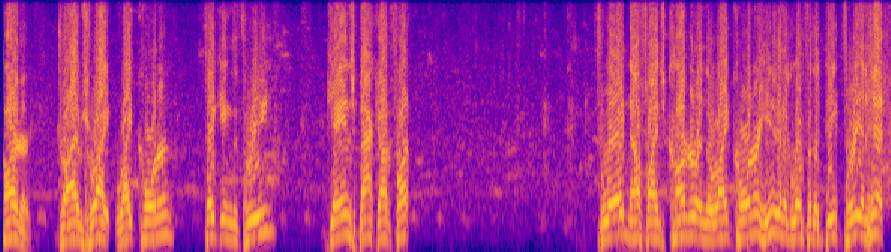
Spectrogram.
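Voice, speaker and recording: A man's voice: on the high side, measured pace, pauses often, poor audio. An American man doing live radio basketball play-by-play in terse, clipped phrases. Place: courtside in a large indoor arena. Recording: radio broadcast with clear arena noise. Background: arena ambience and noise.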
